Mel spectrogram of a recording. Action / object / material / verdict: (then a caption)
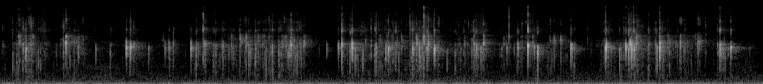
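tap / hollow plastic segmented slug toy / plastic / none. A hand-sized, hollow, rainbow-segmented plastic articulated slug fidget toy rests in the palm while the other hand's long nails tap and scratch along its ridged segments. The result is a rapid, uneven stream of dry, bright plastic clicks and scratchy ticks that die away instantly, with almost no low end beyond a faint steady hum underneath.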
